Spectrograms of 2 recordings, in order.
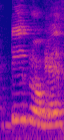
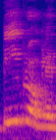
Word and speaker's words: de Broglie: What de Broglie's hypothesis? Actually students, it is not de Broglie. The correct pronunciation is de Broglie.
